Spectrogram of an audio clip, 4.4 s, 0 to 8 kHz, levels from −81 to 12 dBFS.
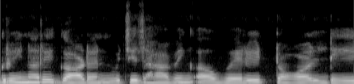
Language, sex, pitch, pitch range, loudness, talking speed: English, female, 195 Hz, 180-210 Hz, -15 LUFS, 120 wpm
